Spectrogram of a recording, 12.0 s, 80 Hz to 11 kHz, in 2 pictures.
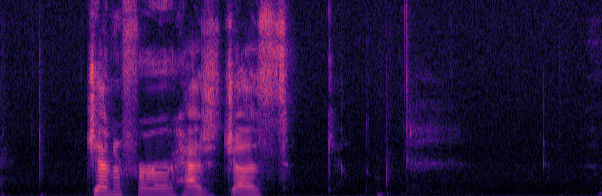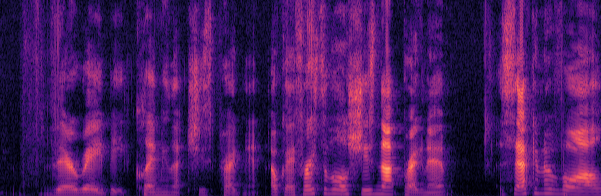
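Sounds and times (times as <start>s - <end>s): soft breath: 3.3s - 4.8s.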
